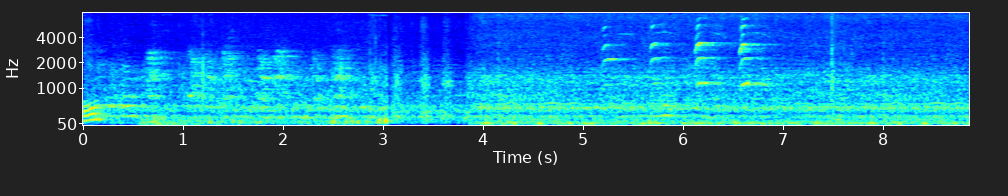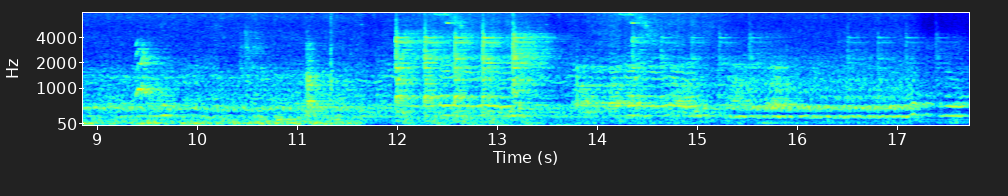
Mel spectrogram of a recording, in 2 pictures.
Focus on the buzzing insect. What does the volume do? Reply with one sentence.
The volume of the buzzing insect stays about the same.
